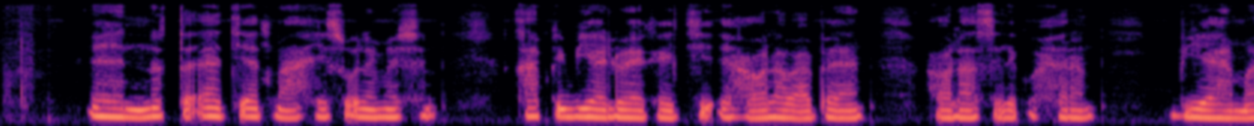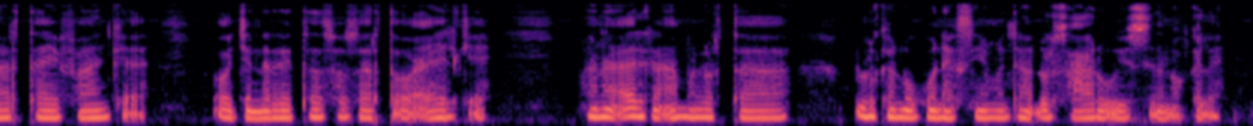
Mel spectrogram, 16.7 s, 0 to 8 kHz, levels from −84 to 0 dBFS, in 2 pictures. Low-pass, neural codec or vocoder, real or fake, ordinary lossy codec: 7.2 kHz; none; real; none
